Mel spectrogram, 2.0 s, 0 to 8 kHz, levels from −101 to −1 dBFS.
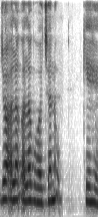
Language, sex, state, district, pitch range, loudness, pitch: Hindi, female, Tripura, West Tripura, 215-245 Hz, -16 LUFS, 230 Hz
